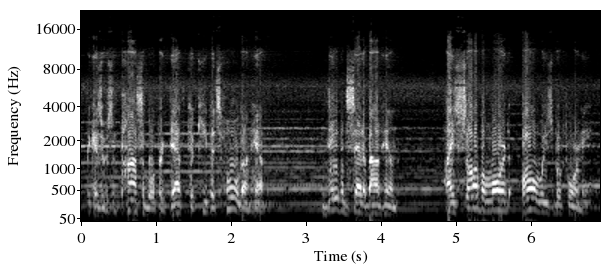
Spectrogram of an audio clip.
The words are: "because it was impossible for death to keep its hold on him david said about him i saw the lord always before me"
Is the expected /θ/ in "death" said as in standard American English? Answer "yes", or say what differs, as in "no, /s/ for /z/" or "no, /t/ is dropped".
yes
